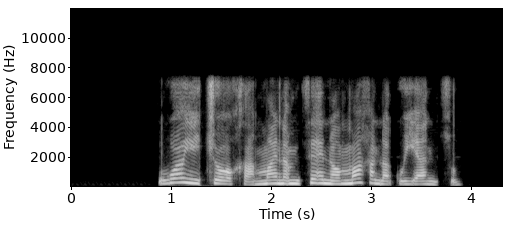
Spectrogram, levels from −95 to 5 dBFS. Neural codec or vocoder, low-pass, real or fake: codec, 16 kHz, 2 kbps, FunCodec, trained on LibriTTS, 25 frames a second; 7.2 kHz; fake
